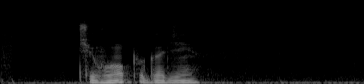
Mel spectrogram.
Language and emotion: Russian, neutral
